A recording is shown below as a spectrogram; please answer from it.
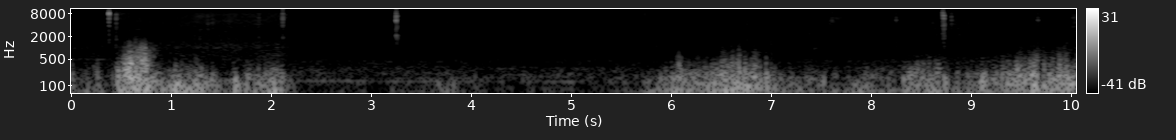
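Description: Wind buffeting the microphone in low, irregular gusts, strongest in the first two seconds and again from about six seconds on, with a few faint ticks.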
